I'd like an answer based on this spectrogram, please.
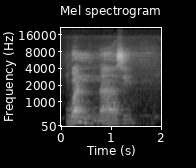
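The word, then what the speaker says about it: والناس: Adik-adik bisa lihat di situ ada alif lam. Ya, setelah alif lam ada huruf nun. Nah, kita tahu bahwa nun adalah huruf samsiah. Maka cara membacanya harus lebur atau tidak terbaca. Seperti ini. Wan nasi. Wan nasi. Alif lamnya ada tetapi tidak terbaca.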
